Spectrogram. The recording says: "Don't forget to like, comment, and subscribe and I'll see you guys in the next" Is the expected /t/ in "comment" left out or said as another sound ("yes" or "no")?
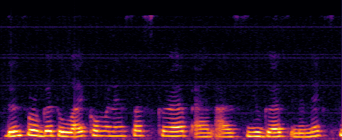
yes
